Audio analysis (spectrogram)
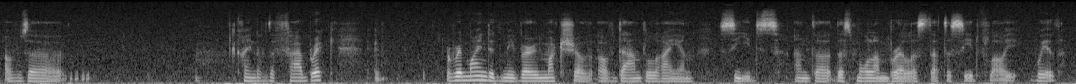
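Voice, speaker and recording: Swedish-accented woman, craft voice-over; low, unhurried, halting delivery. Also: fairly even intonation, vocal fry, a little hiss or hum, poor audio. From Sweden. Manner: hesitant, unhurried, frequent fillers and restarts. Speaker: scrapbooking crafter.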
